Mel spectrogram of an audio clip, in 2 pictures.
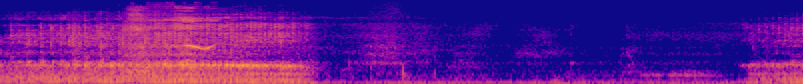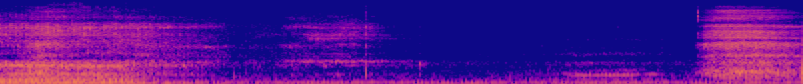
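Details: Loud rough snores about every three seconds, alternating with softer breaths; heavy snoring.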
